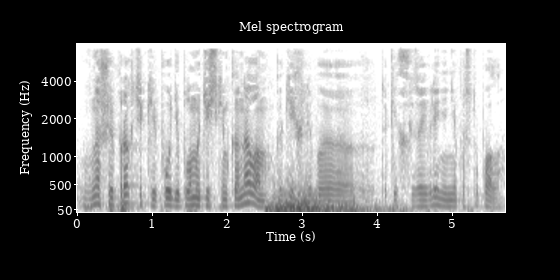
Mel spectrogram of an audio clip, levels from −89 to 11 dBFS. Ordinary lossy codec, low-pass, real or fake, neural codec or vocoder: MP3, 32 kbps; 7.2 kHz; real; none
